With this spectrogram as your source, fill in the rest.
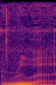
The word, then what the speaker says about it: Ruadh: to go oh no it's pronounced ruer and someone eventually almost always goes oh is that Irish and I go yes it is Irish and then I get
